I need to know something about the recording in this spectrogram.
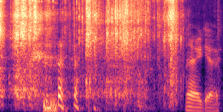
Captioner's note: laughs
